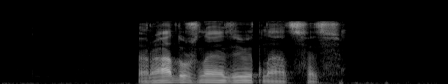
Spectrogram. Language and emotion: Russian, neutral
